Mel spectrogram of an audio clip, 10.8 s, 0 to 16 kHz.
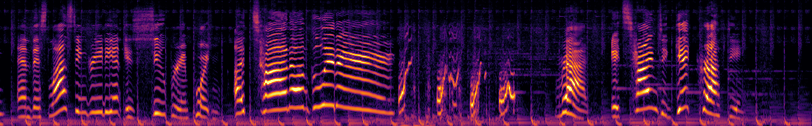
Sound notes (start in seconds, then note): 5.3 Parsley squeaking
